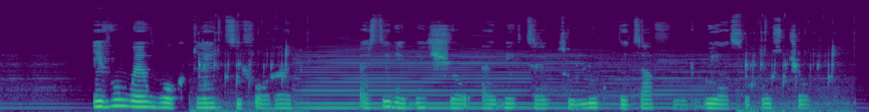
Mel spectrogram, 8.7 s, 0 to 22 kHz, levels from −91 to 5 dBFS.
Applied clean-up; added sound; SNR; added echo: none; Trickle, dribble / Water tap, faucet + Bowed string instrument; 13 dB; none.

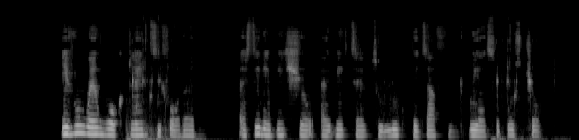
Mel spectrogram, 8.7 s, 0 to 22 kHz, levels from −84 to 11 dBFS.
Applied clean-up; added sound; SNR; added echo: neural mask model DeepFilterNet 3.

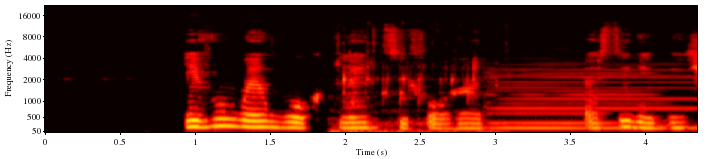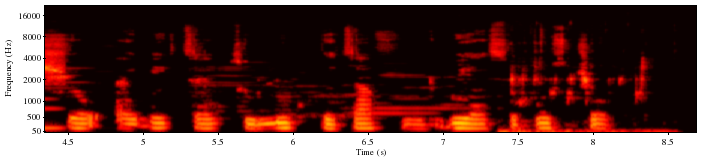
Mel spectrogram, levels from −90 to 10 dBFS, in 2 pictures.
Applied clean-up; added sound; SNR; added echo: classical method Wiener filter.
